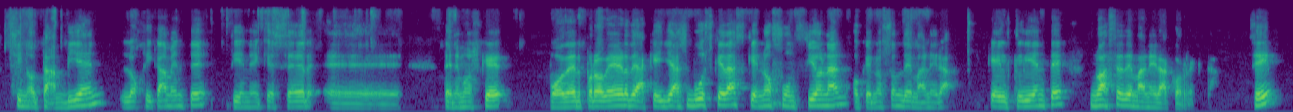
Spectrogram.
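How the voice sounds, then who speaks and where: A man teaching an online class on e-commerce, conversational and animated, constantly checking in with his students. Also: mid-range voice, measured pace. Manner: conversational, peppers speech with "¿vale?"; animated, lively explanations with asides to students. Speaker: e-commerce instructor.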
